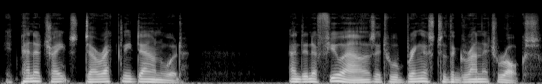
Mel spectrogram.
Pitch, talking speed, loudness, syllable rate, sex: 115 Hz, 190 wpm, -16 LUFS, 5.8 syllables/s, male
